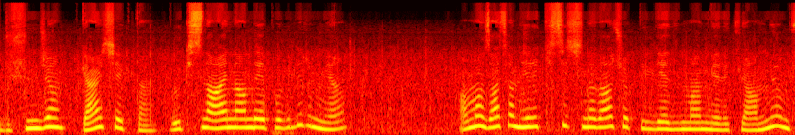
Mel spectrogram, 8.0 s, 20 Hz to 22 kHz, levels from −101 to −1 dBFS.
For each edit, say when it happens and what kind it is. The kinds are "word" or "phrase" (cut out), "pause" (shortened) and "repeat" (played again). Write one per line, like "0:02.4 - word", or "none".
none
